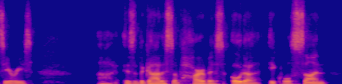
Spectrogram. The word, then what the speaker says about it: Ceres: Ceres, that's how it's pronounced, Ceres, is the goddess of harvest.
